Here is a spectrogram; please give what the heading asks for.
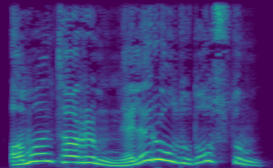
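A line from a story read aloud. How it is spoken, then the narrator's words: Cried out. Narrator (Turkish): diye haykırdı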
